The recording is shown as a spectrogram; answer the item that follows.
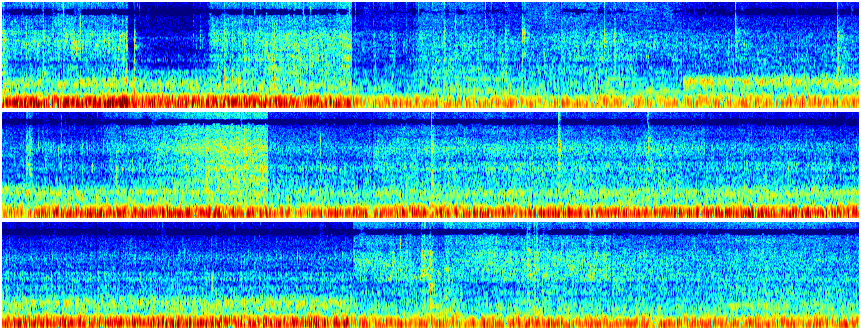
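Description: Food frying and being stir-fried in hot oil in a large wok, ginger slices and then chunks of lamb, with a sizzle over a steady low rumble. The spatula scrapes and knocks against the pan now and then.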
